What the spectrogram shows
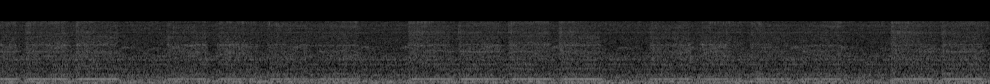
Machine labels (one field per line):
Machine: slide rail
